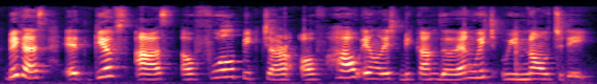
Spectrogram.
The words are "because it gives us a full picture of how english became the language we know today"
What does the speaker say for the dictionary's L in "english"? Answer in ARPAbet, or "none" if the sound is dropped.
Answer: L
